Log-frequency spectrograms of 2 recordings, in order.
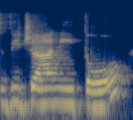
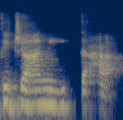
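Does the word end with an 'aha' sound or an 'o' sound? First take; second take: o sound; aha sound. First: The word ends with an 'o' sound. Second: The word ends with an 'aha' sound. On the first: The word is joined to the next by sandhi. "you will see in your books, it's vijanito" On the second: The sandhi is broken because of a pause. "it becomes vijanitaha when we break it"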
